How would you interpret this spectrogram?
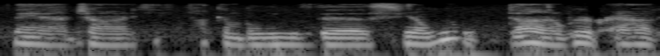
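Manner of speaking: retold quiet grumble to a pal; hushed aside. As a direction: say it softly, half under your breath. Retold private joking with a buddy.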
